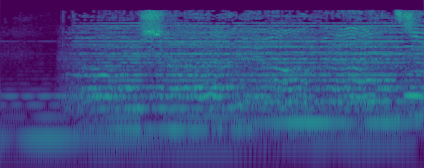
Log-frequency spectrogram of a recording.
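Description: Buddhist devotional chant set to music. A steady low drone is joined about half a second in by chanted singing with instrumental accompaniment.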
